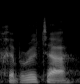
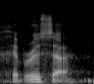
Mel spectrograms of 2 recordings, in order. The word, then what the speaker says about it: Havruta: presenting the topic of Havruta or Havrusa, which is the traditional Ashkenazi way of pronouncing it, which is the way I learned how to pronounce it. So that's what I'm going to be using throughout this talk. But both ways are certainly legitimate.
